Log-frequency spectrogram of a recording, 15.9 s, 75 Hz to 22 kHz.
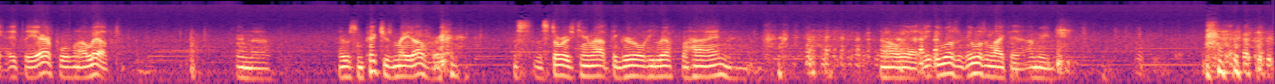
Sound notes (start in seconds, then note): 9.5 laughing; 14.7 laughing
